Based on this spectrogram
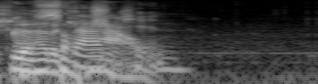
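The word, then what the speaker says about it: Kawsachun: Causachan. Causachan. Causachan. Like the middle word is like slouch, but without the L. Causachan. Causachan. And it's a cow. You guys should have had a cow. Causachan.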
